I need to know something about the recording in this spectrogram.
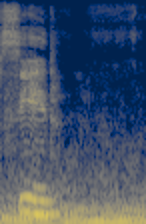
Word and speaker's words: said: But when we have said, it's spelt the same, but it's pronounced differently. See what I mean? Yeah. So we've got to remember for said.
